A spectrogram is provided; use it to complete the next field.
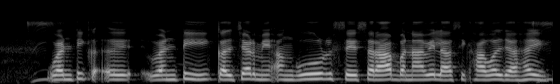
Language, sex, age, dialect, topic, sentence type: Magahi, female, 25-30, Western, agriculture, statement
